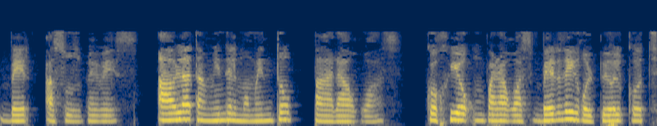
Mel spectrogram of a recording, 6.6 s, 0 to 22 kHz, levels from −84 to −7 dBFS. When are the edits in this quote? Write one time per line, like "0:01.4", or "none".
none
